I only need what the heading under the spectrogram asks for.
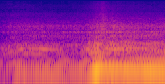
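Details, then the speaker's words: Chevy Sonic LT petrol four-cylinder just after a cold start, blipped with a little throttle. It revs up briefly and drops back to a steady, even idle with no knocks or rattles. Normal rev and idle. "This is a cold startup on a Chevy Sonic LT. Woo! Give it a little goods. Give it some goods."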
